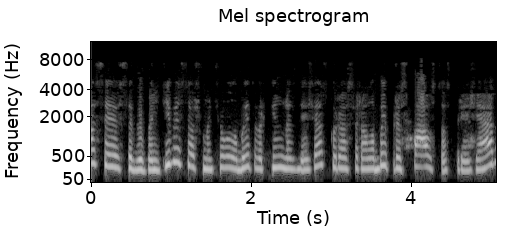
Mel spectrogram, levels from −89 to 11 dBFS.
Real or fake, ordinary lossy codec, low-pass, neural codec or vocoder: real; MP3, 32 kbps; 10.8 kHz; none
